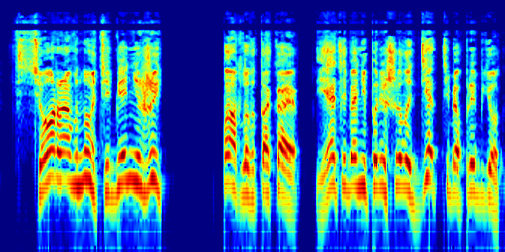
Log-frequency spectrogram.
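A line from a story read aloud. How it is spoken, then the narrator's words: Straining hoarse scream. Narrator (Russian): надрывая голос, кричала она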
